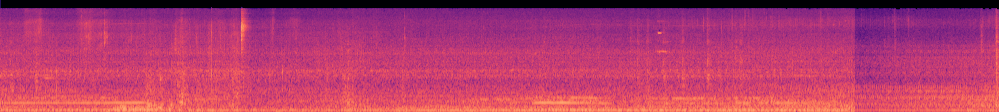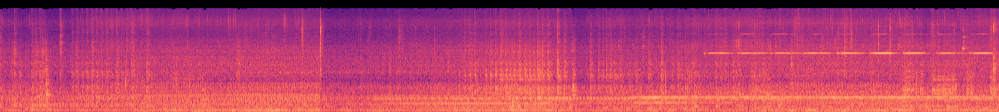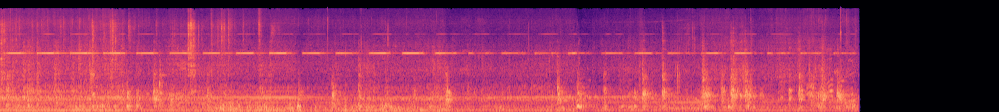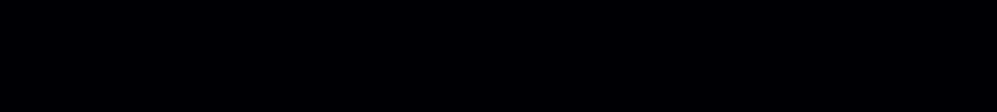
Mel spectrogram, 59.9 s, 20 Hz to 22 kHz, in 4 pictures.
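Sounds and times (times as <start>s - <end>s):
forklift engine running: 0.0s - 42.9s
hydraulics lowering: 0.0s - 42.9s.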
